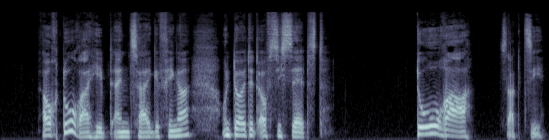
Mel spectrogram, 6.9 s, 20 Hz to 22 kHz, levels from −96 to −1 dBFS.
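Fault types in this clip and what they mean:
No faults detected; playback is continuous with no dropouts, clicks, distortion or level jumps.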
